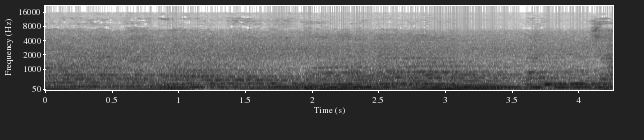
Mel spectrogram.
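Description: Slow group singing with musical accompaniment, long held notes that shift in pitch every second or two.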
